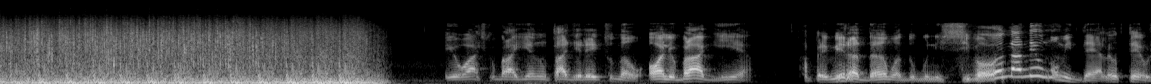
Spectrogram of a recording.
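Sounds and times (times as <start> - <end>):
MOAB bomb explosion sound effect, deep rumbling roar: 0.0 - 4.0
speech: 4.7 - 11.5.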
